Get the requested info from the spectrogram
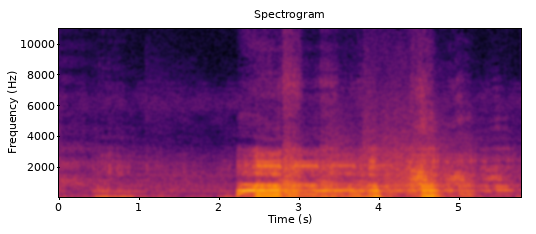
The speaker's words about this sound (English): This is a piece entitled …. And it's on …'s stunning album for Touch called …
